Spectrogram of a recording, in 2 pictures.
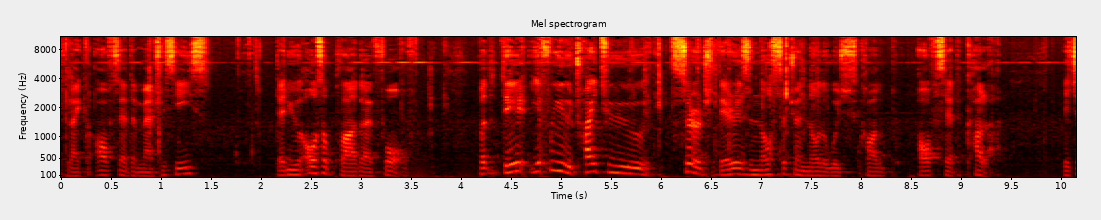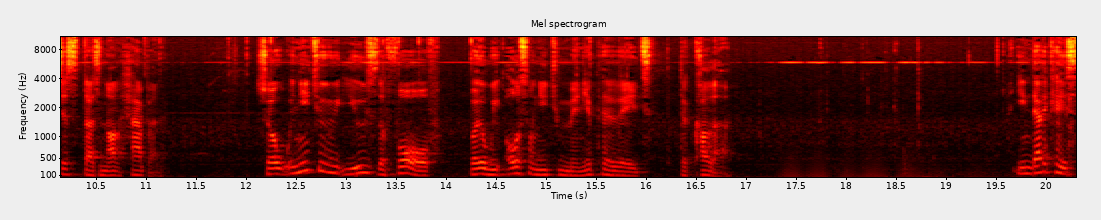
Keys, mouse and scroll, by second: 3.5 click, 4.1 x, 4.7 ctrl+a, 6.2 f, 12.0 click, 12.3-13.6 drag, 13.8-15.0 drag, 15.8-18.9 middle drag, 20.1 ctrl+a.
